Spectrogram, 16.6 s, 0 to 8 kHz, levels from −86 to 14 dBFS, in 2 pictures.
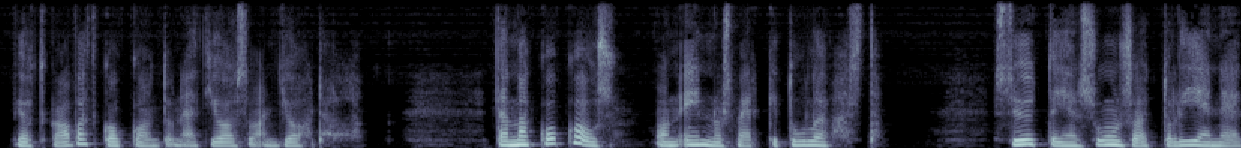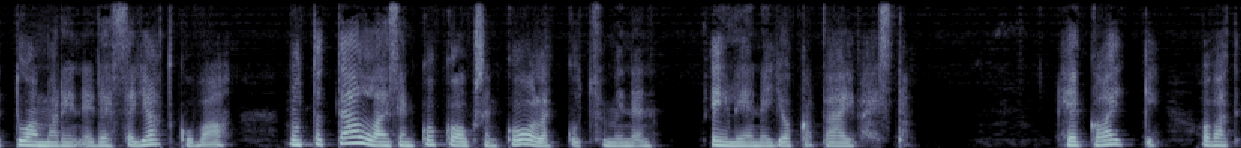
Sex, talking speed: female, 100 wpm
